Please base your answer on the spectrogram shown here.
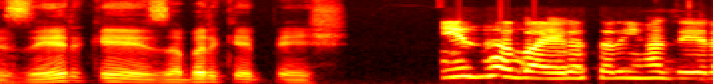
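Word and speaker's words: اِذْهَبْ: اس کا مطلب ہے جو حمزہ ہم خود لگاتے ہیں ہم اس پہ زبر نہیں بولتے، ہم یا زیر بولتے ہیں یا پیش بولتے ہیں.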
